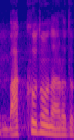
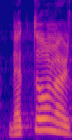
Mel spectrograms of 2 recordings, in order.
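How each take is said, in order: First: It is said with a Japanese accent. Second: It is said with a Korean accent. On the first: "일본 분들은 좀 발음이 달라요" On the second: "우리는 father이라고 발음하는데"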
